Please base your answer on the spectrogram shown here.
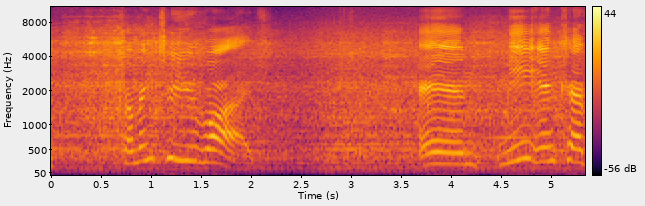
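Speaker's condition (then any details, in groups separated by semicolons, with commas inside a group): Cerebral palsy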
